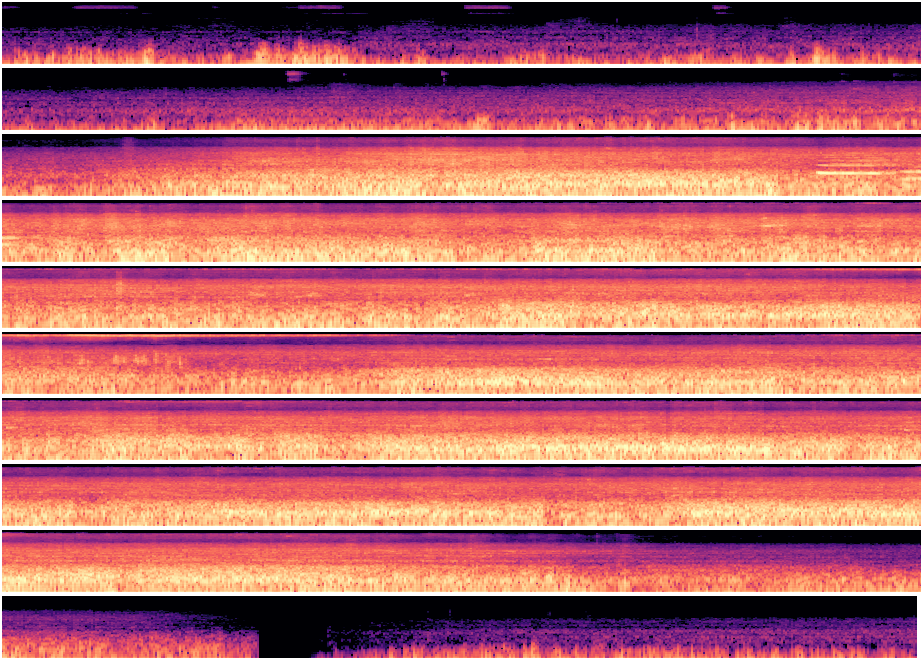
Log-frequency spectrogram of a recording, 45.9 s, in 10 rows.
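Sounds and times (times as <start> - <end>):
freight train rumbling past: 0.0 - 42.6.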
